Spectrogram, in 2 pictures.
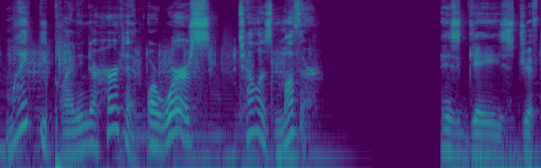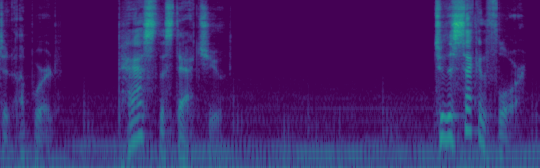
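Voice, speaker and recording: A man with a mid-range voice narrates a scripted mystery. He phrases things deliberately, building drama and suspense.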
